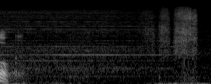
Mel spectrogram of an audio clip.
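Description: Sandpaper rubbed by hand along oak stool rails, a short scratchy rub near the end, knocking the sharp edges off. Before it there is only a faint steady hiss with a low hum.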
